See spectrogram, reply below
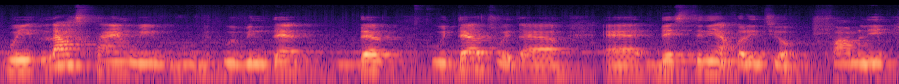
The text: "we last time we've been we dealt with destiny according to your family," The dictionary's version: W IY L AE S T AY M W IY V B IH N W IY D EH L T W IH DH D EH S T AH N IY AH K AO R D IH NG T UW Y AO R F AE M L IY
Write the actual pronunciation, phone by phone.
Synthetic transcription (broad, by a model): W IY L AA S T AY M W IY V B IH N W IY D EH L T W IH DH D EH S T AH N IY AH K AO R D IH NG T UW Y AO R F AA M L IY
